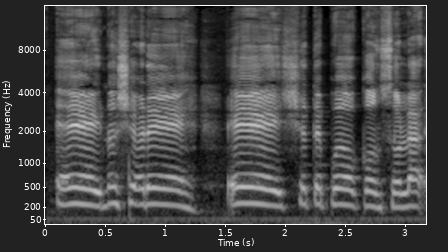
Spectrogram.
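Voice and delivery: high, drawn-out Argentine come-on; drunk Argentine accent.

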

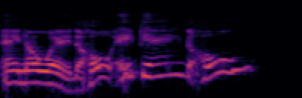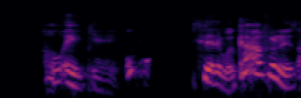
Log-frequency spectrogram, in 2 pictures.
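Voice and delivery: ordinary talk

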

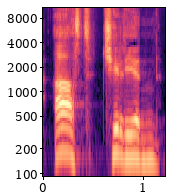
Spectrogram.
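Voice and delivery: ordinary delivery, nothing marked

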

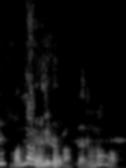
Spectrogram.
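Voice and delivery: fast, high, mock-innocent denial of bitterness; sarcastic denial. Real, not acted. To the co-host, denying bitterness, sarcastic. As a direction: pretend you're not bitter at all. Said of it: "A little bit".

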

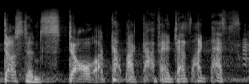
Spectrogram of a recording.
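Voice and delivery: an inner voice that won't let it go; resentful inner thought. Pretend. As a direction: replay the grievance in your head, slightly hushed. Resentful memory of stolen coffee.

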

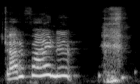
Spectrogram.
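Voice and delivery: high, faux-helpful excuse; feigned innocence. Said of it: "I'm like".

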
